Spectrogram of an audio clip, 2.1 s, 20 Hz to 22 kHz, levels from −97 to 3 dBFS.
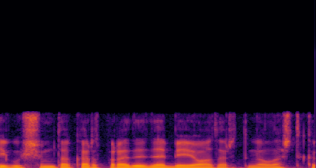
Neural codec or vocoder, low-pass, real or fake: none; 7.2 kHz; real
